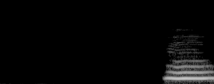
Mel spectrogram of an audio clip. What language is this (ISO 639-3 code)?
ori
